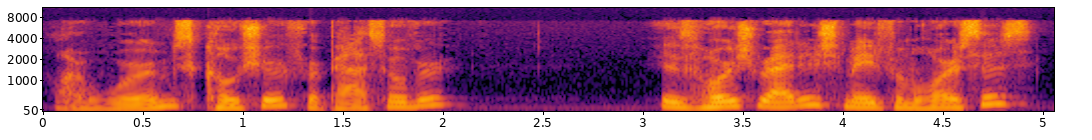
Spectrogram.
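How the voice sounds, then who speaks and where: A man voicing an excitable, curious little girl in a storybook reading. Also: medium pitch, measured pace, breathy edge, highs cut off, voice pushed up. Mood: eager, curious.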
